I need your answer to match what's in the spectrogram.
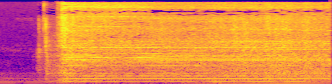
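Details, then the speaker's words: AC not working with a thermostat low-voltage issue; condensing unit contactor pushed in manually: click, then compressor and fan start into a steady even hum, so the outdoor unit runs normally. "I did hear the compressor turn on by a motor turned on"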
